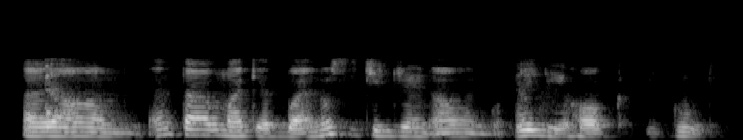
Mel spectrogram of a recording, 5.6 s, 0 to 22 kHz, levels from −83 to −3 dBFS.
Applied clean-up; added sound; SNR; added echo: neural mask model DeepFilterNet 3.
